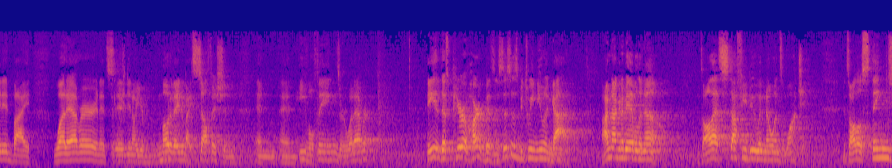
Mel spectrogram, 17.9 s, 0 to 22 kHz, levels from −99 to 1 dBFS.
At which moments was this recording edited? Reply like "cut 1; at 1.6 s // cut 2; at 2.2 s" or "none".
none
